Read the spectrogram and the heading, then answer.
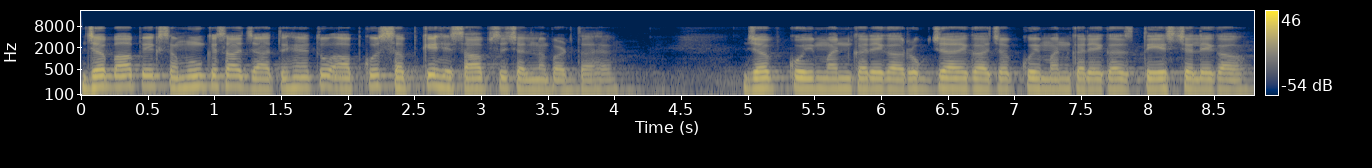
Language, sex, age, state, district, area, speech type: Hindi, male, 18-30, Madhya Pradesh, Jabalpur, urban, spontaneous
